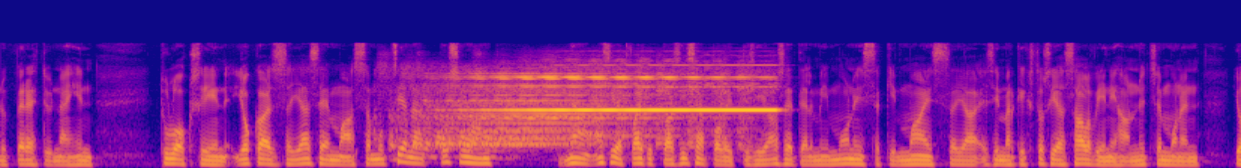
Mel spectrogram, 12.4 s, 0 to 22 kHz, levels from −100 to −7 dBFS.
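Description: From 3.73 to 8.10 s, a feedback howl takes over the speech. Sound from a loudspeaker is re-entering a microphone on the same call and gaining on each trip. It narrows to a tone around 1.5 kHz, pulsing about every fifth of a second, and peaks at about 10 dB above the speech.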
